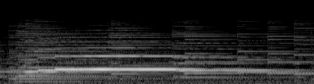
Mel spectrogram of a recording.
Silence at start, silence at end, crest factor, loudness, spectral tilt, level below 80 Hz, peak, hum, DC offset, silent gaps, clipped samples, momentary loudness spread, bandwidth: 0 s; 0 s; 12 dB; -21 LUFS; -4.5 dB/octave; -56 dBFS; -10 dBFS; none; under 0.1%; none; under 0.1%; 17 LU; 8.2 kHz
